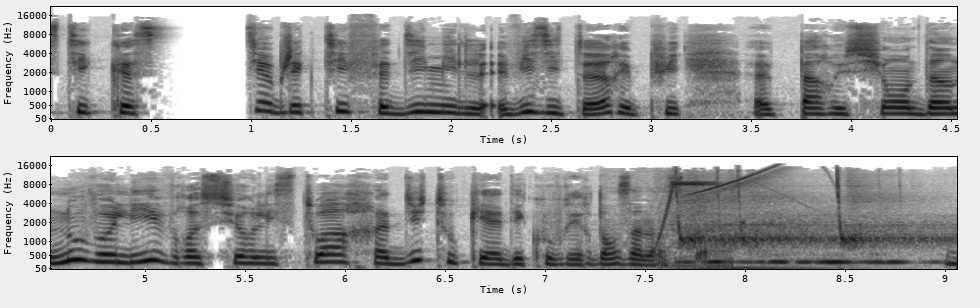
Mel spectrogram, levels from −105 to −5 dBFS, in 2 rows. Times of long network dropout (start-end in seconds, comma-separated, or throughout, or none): 0.49-1.12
